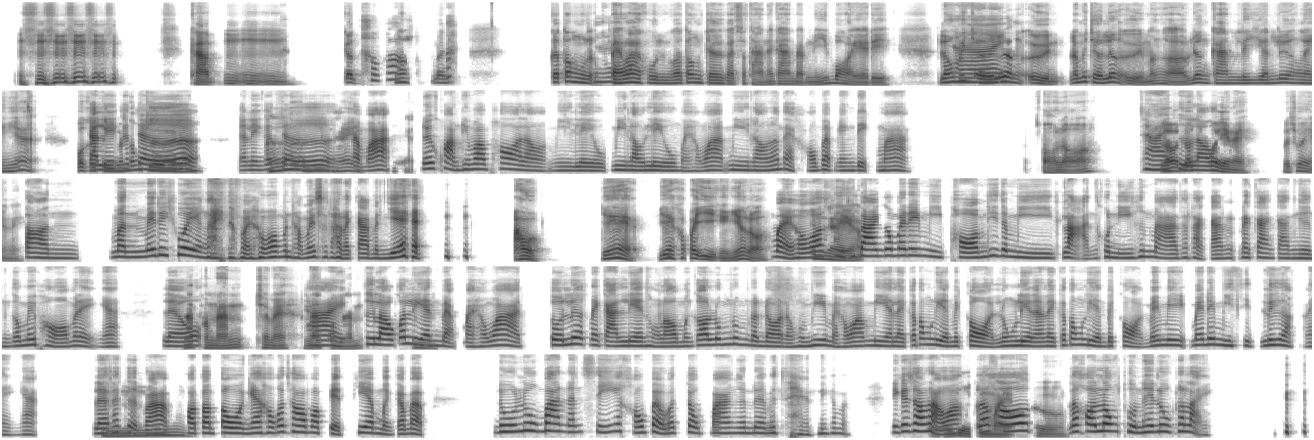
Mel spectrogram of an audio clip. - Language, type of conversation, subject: Thai, podcast, คุณรับมือกับคำวิจารณ์จากญาติอย่างไร?
- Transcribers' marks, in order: chuckle; tsk; other background noise; laughing while speaking: "ไง แต่"; laughing while speaking: "แย่"; chuckle; surprised: "อ้าว ! แย่ แย่เข้าไปอีกอย่างเงี้ยเหรอ ยังไงอะครับ ?"; laughing while speaking: "แสน"; chuckle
